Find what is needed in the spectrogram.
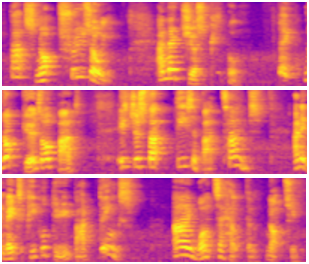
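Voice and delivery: gentle William. Acted. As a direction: gently reassure her. William gently corrects Zoe.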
